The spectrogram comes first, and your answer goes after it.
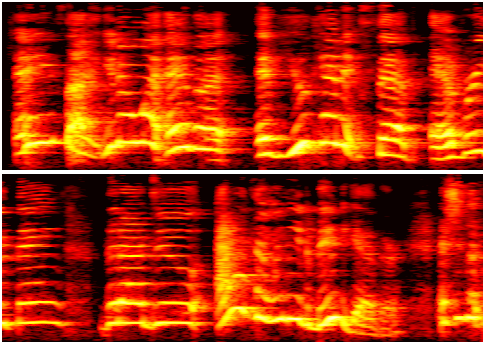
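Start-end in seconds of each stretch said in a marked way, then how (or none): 0.8-6.6 mock huffy breakup. Mayor breaking up, acted.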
